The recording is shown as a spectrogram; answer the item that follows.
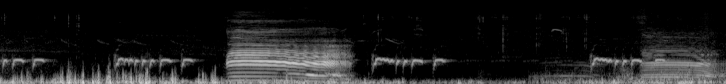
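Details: Cows on a traditional village farm, heading in a herd to green grass fields, give one long, full moo, then a shorter moo near the end. Bursts of rapid bird chirping fill the gaps.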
